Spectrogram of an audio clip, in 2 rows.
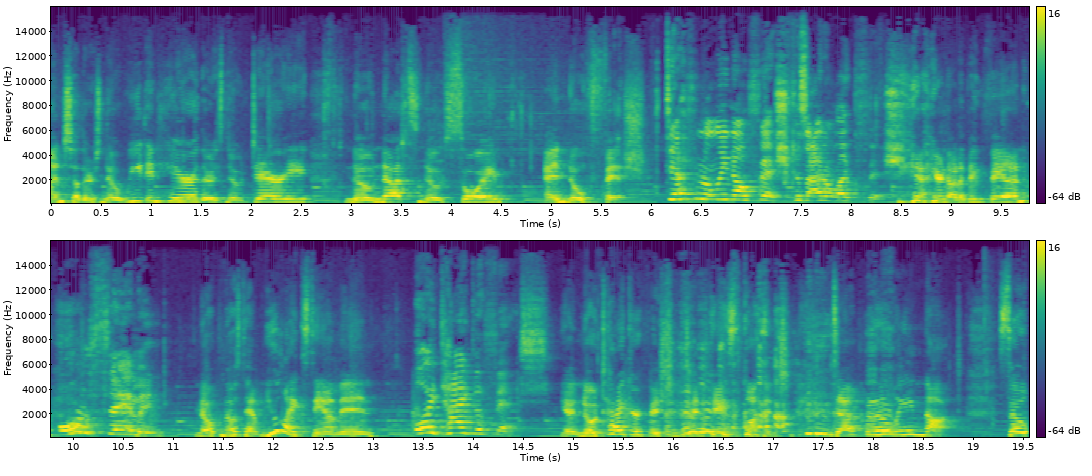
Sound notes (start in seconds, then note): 9.0 laughs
